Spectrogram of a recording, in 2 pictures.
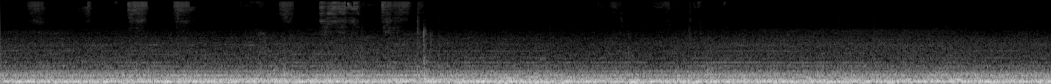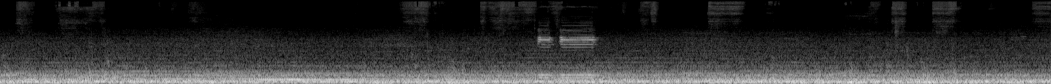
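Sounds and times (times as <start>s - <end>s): heavy diesel machinery drone: 0.0s - 21.0s.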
